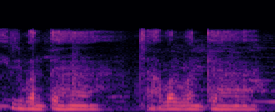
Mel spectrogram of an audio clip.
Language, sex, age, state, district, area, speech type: Hindi, male, 45-60, Bihar, Samastipur, rural, spontaneous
